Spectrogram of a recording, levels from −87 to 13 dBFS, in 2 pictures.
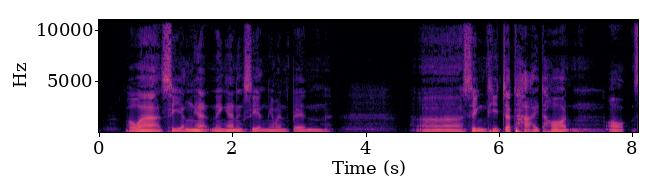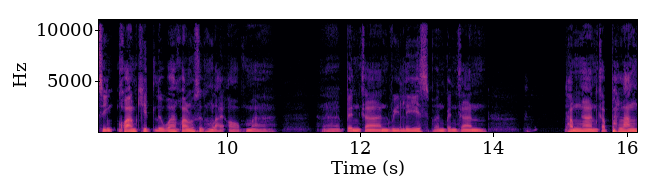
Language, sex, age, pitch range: English, male, 60-79, 95-125 Hz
